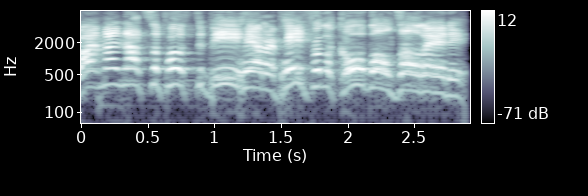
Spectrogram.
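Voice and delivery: full-on angry shouting, high and heated. In a role-play scene, a character told they can't be here answers: yelling. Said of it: "Can you stop yelling?".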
